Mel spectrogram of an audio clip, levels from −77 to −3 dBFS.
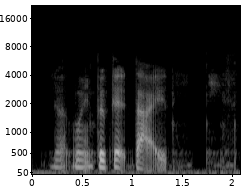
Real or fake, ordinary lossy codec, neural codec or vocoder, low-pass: fake; MP3, 32 kbps; autoencoder, 22.05 kHz, a latent of 192 numbers a frame, VITS, trained on many speakers; 7.2 kHz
